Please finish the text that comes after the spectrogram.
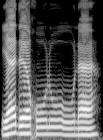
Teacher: Bagaimana cara yang benar dalam membaca qalqalah? Yaitu yadkhuluna, seperti biasa saja tapi tetap dia memantul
